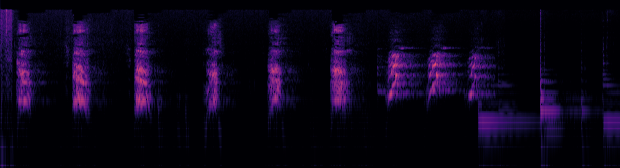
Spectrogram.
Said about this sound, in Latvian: Ar radio mašīnu braucam gar lauku, kad pāri ceļam pārikšo aitu bars, un to pavada pāris rejoši kolīji. Suņi ir sava uzdevuma augstumos. Viņi aizdzen atpakaļ uz ganībām aitas, kuras bija izdomājuši iet pastaigā uz tuvējo mežu.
